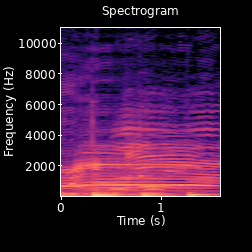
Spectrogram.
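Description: Ewes bleat repeatedly in a sheepfold in the hills of Isère, a chorus of overlapping wavering calls rising and falling over a steady barn background, close and fairly loud.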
